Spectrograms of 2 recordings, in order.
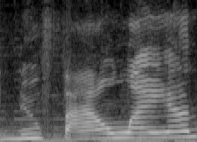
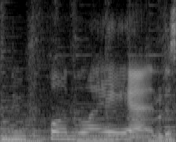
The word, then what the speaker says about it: Newfoundland: They've even dealt with me messing up the pronunciation because I wanted to say Newfoundland because that's what it looks like. Then I wanted to say Newfoundland, and then they worked with me to understand that it's Newfoundland.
